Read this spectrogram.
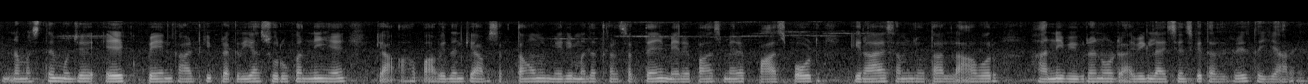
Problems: constant background noise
